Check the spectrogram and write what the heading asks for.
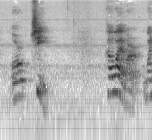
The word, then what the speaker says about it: chi: So C, H, E, and it's pronounced che, which means what. And if we want to say chi, we should use C, H, E.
